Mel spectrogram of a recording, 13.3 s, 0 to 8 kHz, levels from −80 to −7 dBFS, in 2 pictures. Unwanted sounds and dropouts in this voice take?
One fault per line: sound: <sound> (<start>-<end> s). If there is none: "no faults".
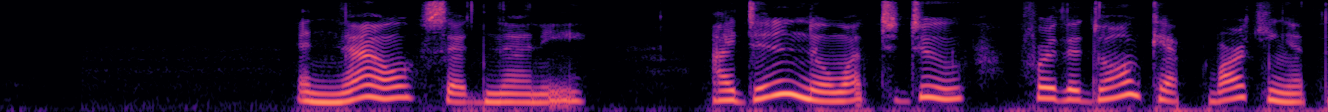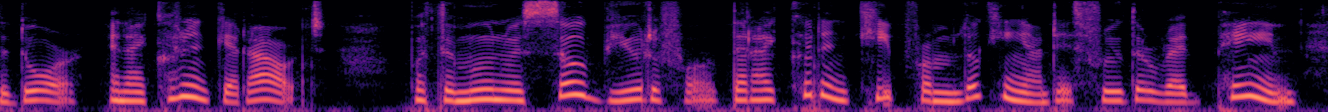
no faults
